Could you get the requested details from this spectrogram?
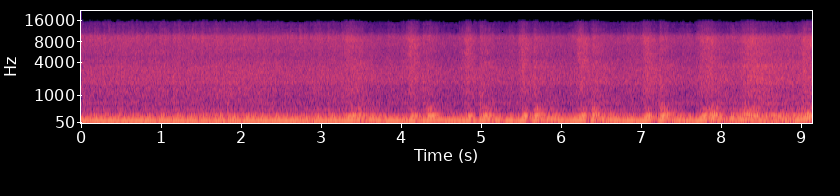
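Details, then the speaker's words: Ultima GTR supercar, first start after sitting about 7 years, engine very cold, oil pressure present: revs rise and sag unevenly and it won't pull cleanly; poor revving, blamed on the cold. "Obviously, it didn't rev really well because it's super cold, so probably what we should do"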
